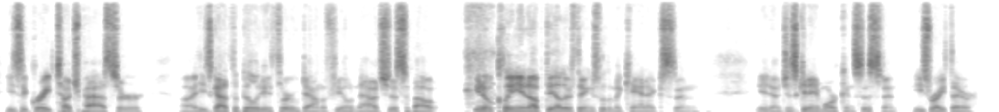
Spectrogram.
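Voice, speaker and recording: On a very clean recording with a silent background and a dry, close sound with no echo, a man talks at a very fast pace in a medium pitch with monotone, flat intonation. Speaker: podcast host.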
